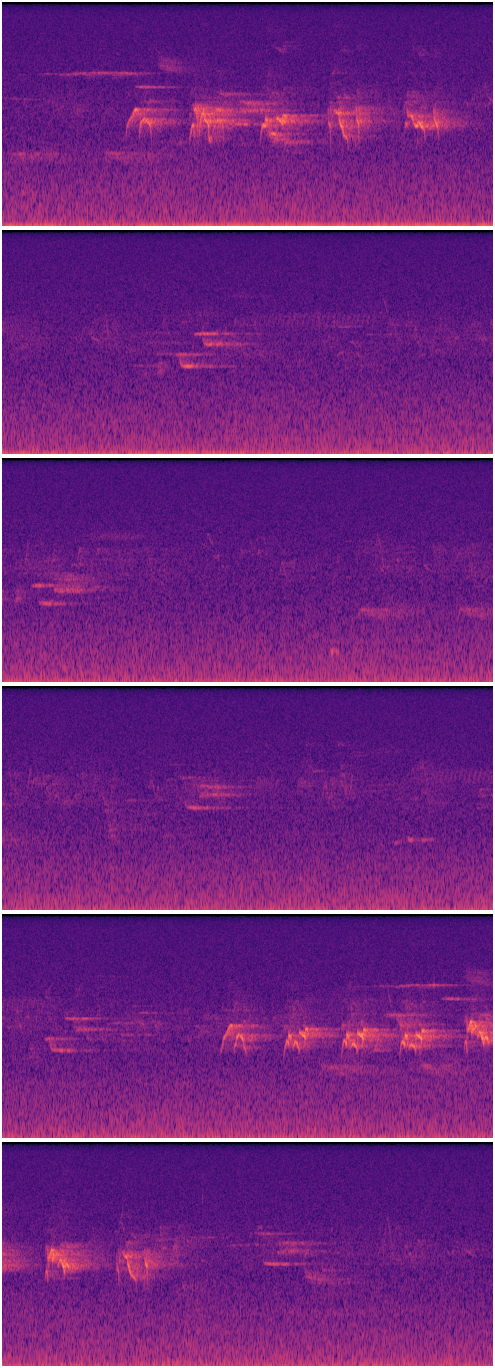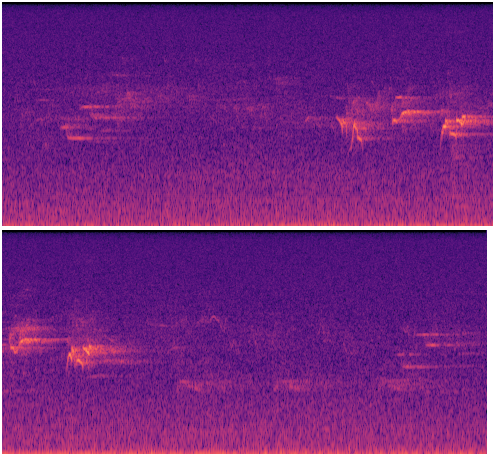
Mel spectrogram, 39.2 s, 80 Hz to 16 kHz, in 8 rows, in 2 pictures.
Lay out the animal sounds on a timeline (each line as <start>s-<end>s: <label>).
0.0s-1.5s: American Crow (Corvus brachyrhynchos)
0.3s-1.8s: Black-throated Green Warbler (Setophaga virens)
1.3s-4.7s: American Robin (Turdus migratorius)
2.2s-3.4s: Wood Thrush (Hylocichla mustelina)
6.5s-7.3s: Wood Thrush (Hylocichla mustelina)
7.0s-8.9s: Pine Warbler (Setophaga pinus)
9.9s-11.4s: Wood Thrush (Hylocichla mustelina)
13.1s-14.9s: American Crow (Corvus brachyrhynchos)
16.4s-17.1s: Wood Thrush (Hylocichla mustelina)
18.9s-20.3s: Pine Warbler (Setophaga pinus)
20.1s-21.1s: Wood Thrush (Hylocichla mustelina)
21.9s-26.2s: American Robin (Turdus migratorius)
23.1s-24.7s: Black-throated Green Warbler (Setophaga virens)
27.2s-27.8s: Wood Thrush (Hylocichla mustelina)
29.9s-31.5s: Pine Warbler (Setophaga pinus)
30.1s-30.9s: Wood Thrush (Hylocichla mustelina)
32.4s-35.8s: American Robin (Turdus migratorius)
36.1s-38.4s: American Crow (Corvus brachyrhynchos)
38.3s-39.0s: Wood Thrush (Hylocichla mustelina)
